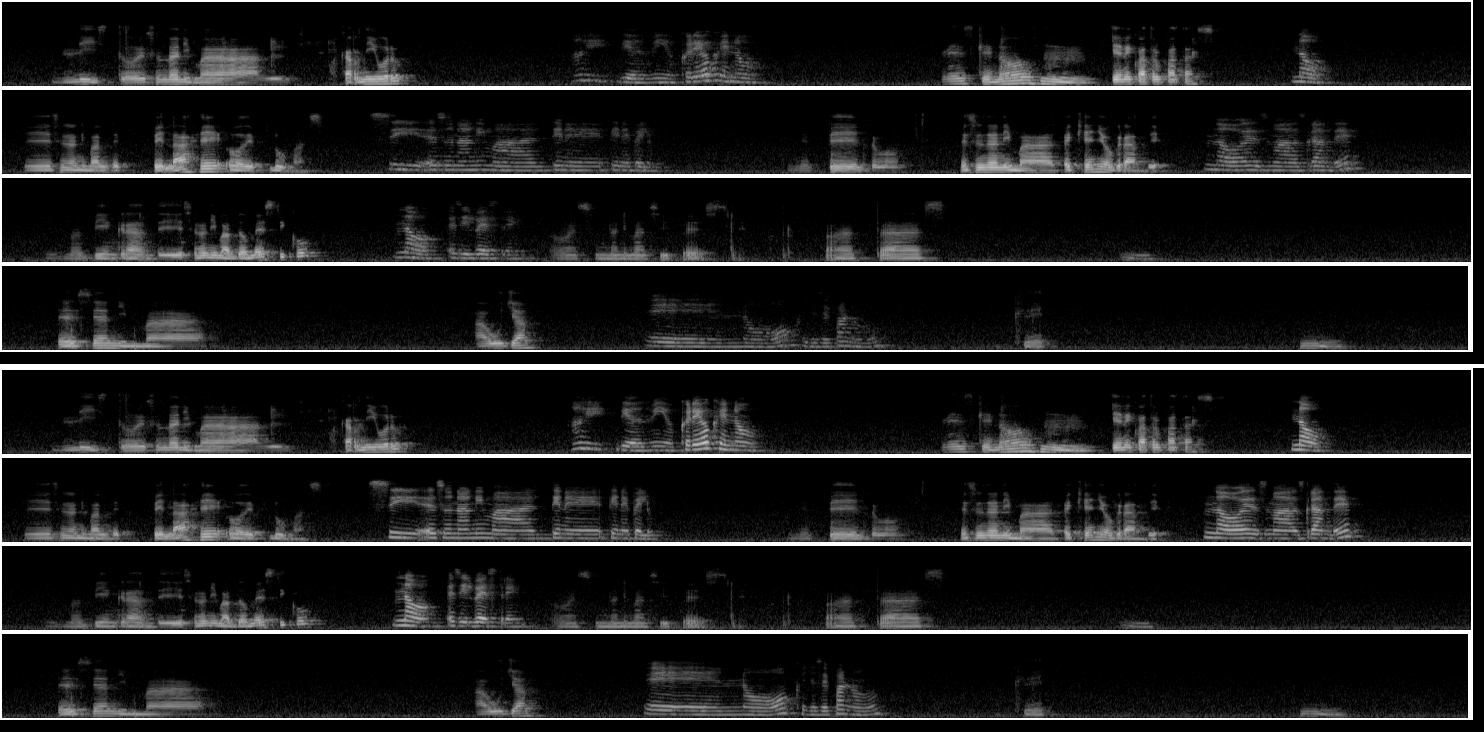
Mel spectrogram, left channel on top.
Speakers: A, on the left; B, on the right.
A: Listo, es un animal carnívoro.
B: Ay, Dios mío, creo que no.
A: ¿Crees que no? Hmm, Tiene cuatro patas.
B: No,
A: Es un animal de pelaje o de plumas.
B: sí, es un animal, tiene, tiene pelo.
A: Tiene pelo. ¿Es un animal pequeño o grande?
B: No, es más grande.
A: Es más bien grande. ¿Es un animal doméstico?
B: No, es silvestre.
A: No, es un animal silvestre. Patas. Hmm, Ese animal. Aulla,
B: Eh, no, que yo sepa, no.
A: ok. Mm,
